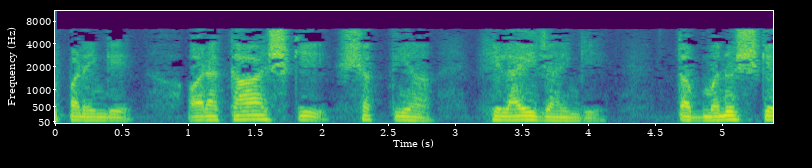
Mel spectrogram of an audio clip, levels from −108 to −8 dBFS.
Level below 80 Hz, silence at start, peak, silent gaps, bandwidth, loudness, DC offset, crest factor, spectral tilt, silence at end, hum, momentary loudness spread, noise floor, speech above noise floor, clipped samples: -48 dBFS; 0 s; -4 dBFS; none; 6.6 kHz; -20 LUFS; under 0.1%; 18 dB; -4.5 dB/octave; 0 s; none; 15 LU; -53 dBFS; 34 dB; under 0.1%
